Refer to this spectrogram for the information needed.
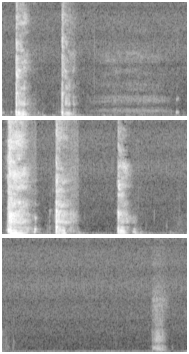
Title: Looking like going to be coughing all day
